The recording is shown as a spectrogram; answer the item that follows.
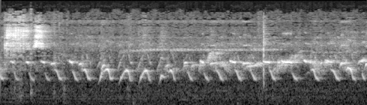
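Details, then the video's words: White-rumped shama from Borneo practising song against a lure recording, breast feathers spread; fast repeated down-slurred chip notes, about three or four per second, over a steady hiss. "Murai Borneo Belajar Gacoorrr, Nyaut pancingan..jousss"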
